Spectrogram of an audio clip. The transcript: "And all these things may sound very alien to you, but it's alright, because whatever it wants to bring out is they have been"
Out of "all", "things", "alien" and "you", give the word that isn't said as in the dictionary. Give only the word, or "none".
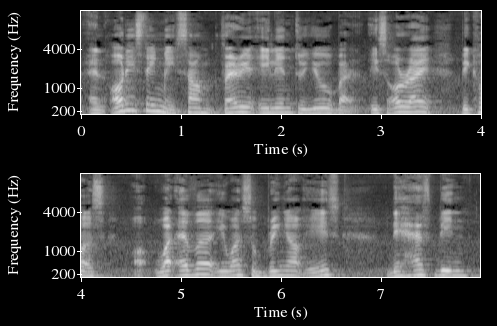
things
